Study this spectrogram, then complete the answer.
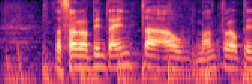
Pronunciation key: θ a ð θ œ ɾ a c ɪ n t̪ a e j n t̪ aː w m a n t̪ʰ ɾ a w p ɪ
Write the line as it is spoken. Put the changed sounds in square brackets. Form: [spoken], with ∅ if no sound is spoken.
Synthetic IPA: θ a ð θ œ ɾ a [p] ɪ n t̪ a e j n t̪ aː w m a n [t̪] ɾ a w p ɪ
